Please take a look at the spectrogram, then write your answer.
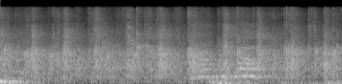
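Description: A church congregation at a French evangelical service breaks into loud applause and cheering, a broad wash of clapping and voices that swells over a few seconds.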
